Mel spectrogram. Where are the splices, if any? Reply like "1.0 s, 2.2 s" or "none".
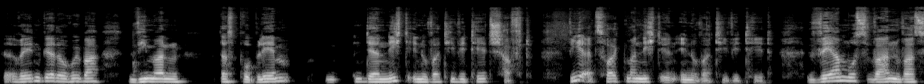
none

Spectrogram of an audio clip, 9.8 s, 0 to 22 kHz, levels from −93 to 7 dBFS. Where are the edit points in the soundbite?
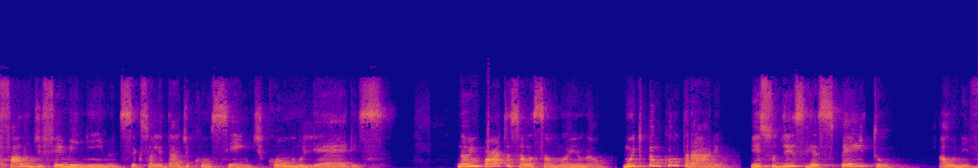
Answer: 4.3 s, 6.2 s, 7.4 s

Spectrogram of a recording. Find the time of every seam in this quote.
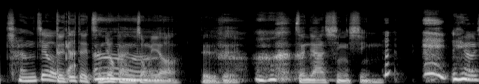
none

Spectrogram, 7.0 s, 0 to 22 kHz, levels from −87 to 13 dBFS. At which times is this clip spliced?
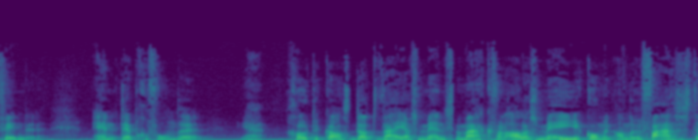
1.2 s, 3.5 s, 4.5 s

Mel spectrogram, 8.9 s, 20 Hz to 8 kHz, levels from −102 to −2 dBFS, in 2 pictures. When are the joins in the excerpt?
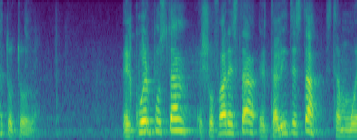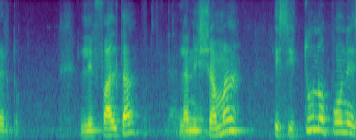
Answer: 7.6 s

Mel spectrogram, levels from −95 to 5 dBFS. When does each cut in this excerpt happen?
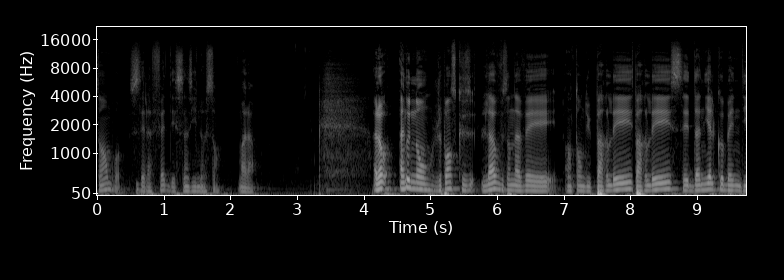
2.0 s, 4.6 s, 8.0 s

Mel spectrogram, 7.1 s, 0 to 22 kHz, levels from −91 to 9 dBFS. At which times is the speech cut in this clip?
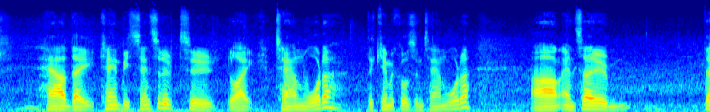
none

